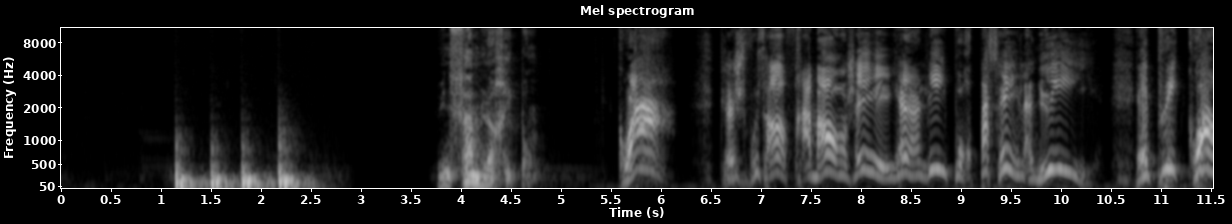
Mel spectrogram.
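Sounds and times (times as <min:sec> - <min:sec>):
travellers knocking on the wooden door of a luxurious house: 0:01.1 - 0:02.6
speech: 0:03.8 - 0:04.8, 0:05.6 - 0:05.8, 0:06.6 - 0:11.5.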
